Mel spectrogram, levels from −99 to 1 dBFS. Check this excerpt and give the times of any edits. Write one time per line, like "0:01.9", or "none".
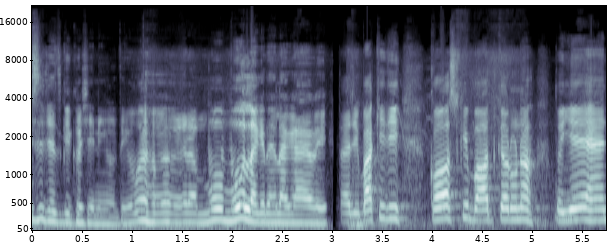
0:03.1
